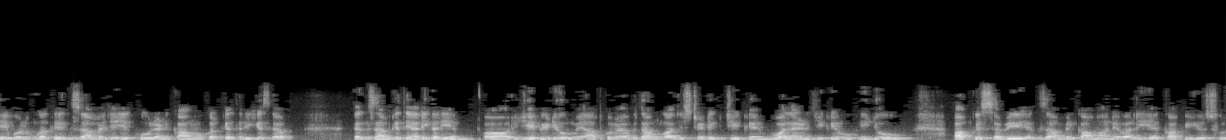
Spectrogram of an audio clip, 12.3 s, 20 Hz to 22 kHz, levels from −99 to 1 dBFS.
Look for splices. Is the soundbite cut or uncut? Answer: cut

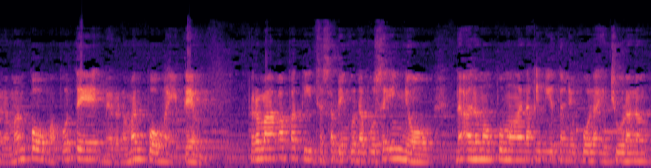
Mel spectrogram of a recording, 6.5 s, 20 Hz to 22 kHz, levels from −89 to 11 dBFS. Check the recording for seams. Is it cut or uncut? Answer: cut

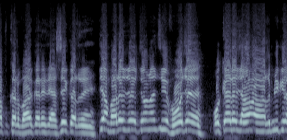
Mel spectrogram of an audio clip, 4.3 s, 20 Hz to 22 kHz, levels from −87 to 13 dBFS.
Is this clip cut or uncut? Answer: cut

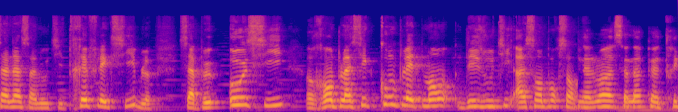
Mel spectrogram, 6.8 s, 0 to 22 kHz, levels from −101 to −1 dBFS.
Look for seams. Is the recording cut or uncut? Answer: cut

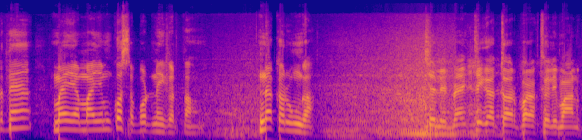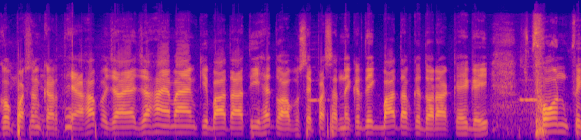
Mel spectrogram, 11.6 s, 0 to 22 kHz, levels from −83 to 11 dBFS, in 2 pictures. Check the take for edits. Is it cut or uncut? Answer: uncut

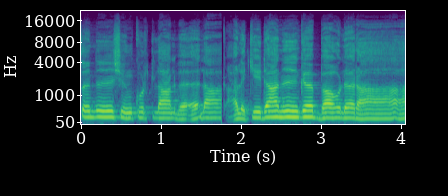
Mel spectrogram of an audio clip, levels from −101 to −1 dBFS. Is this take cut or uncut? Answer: cut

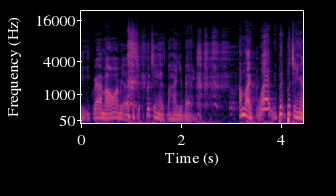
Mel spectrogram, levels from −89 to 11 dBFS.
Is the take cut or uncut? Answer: uncut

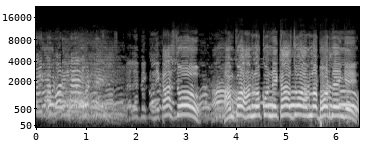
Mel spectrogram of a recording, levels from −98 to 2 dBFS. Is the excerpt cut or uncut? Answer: uncut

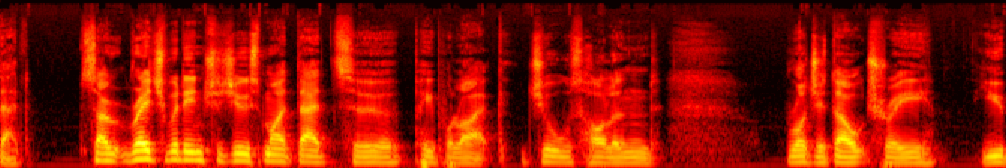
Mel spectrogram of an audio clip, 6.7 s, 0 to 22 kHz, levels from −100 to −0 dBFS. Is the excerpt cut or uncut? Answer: uncut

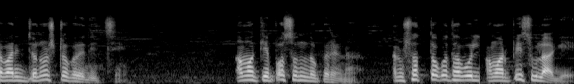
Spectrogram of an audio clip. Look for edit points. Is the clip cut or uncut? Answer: cut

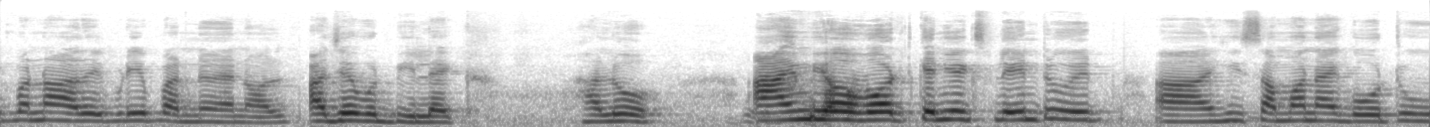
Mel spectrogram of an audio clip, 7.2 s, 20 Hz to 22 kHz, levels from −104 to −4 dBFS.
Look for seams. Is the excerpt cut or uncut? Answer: cut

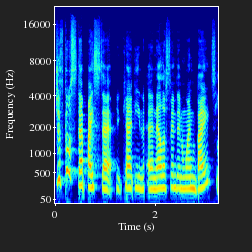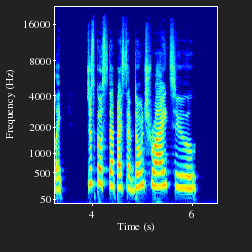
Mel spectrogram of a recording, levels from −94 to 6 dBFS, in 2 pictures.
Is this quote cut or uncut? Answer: cut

